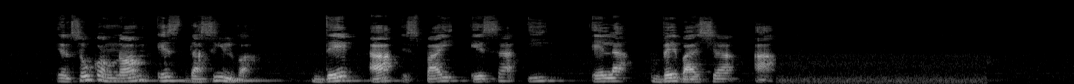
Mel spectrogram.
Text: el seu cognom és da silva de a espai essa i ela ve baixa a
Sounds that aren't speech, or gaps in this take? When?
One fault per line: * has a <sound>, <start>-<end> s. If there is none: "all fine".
all fine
